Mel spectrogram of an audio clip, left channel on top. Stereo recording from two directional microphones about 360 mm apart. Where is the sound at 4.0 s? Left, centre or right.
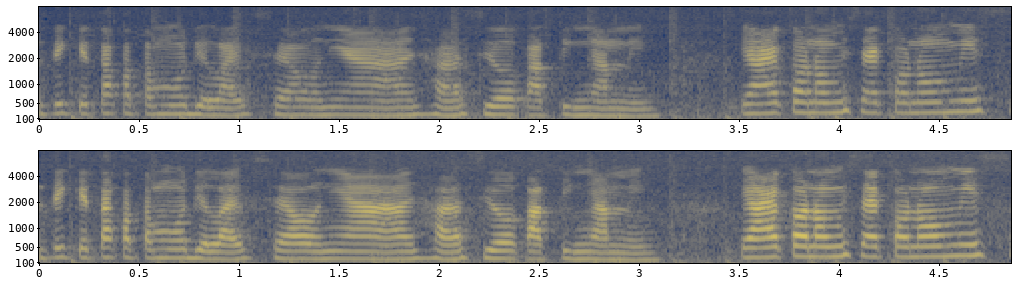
Right.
